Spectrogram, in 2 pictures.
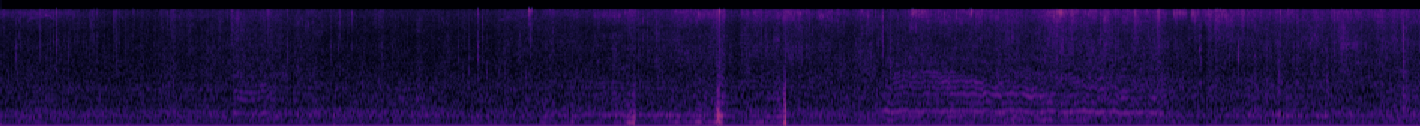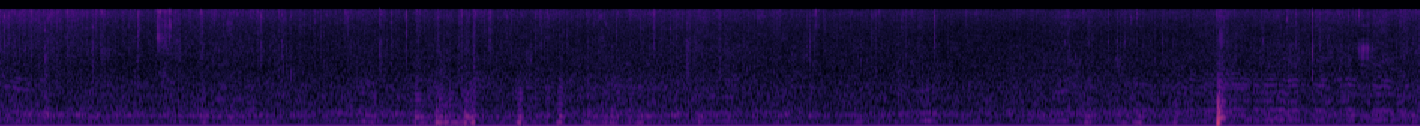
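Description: Honeybee colony buzzing in an open hive, a steady wavering hum of many bees. A few sharp taps stand out briefly, twice around a quarter of the way in and once near the end.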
